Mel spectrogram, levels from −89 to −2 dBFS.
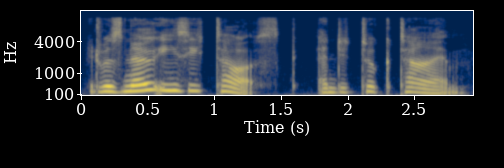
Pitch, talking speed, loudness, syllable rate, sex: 215 Hz, 185 wpm, -18 LUFS, 3.9 syllables/s, female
